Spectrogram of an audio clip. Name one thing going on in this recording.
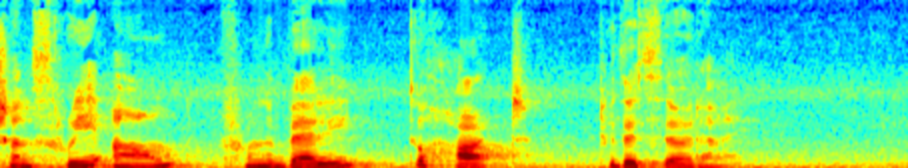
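A woman speaks calmly and softly, close by.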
